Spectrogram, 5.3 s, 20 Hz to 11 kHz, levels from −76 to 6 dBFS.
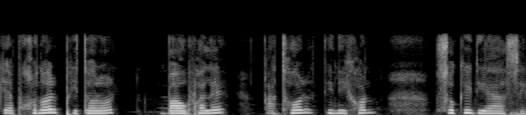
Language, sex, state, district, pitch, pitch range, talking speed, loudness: Assamese, female, Assam, Kamrup Metropolitan, 250 Hz, 235-275 Hz, 90 wpm, -18 LUFS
